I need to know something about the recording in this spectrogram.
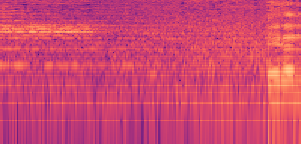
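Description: Road traffic noise with a held high tone that stops about half a second in, then a man starts speaking near the end.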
